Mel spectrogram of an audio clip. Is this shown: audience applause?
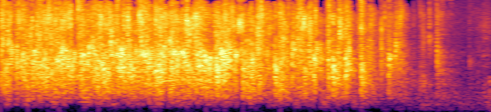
yes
